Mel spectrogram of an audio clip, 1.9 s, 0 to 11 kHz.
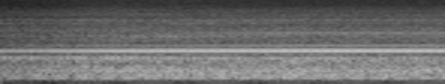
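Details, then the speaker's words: VFD cooling fan running normally while reforming capacitors at 140 V input; drive flashing under-voltage and stop. Steady, even fan hum with a constant high whine over it, no rubbing or rattle. "under voltage and it's flashing stop and da da da. But you can hear the fan and you can hear everything."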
